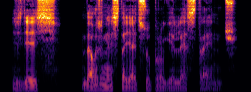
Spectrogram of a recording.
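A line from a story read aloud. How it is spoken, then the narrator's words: Quiet. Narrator (Russian): тихо произнес Волан-де-Морт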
